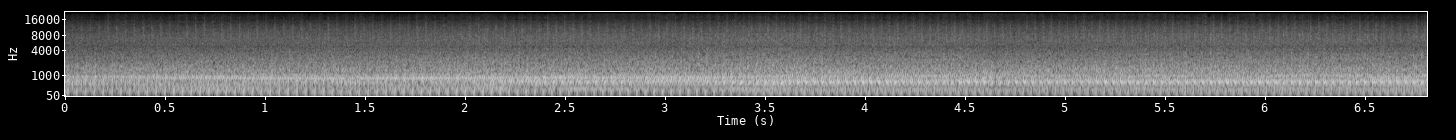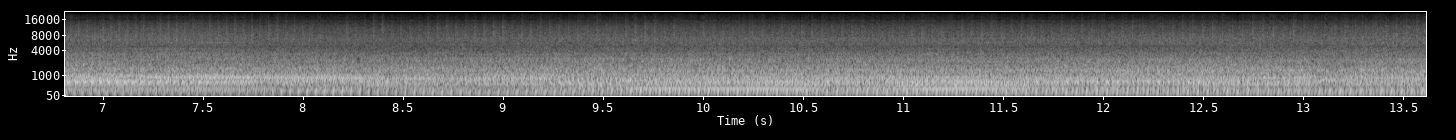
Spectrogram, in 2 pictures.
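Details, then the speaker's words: John Deere D110 lawn tractor after engine swap, warm after about 10 minutes running: steady even single-cylinder drone with no misses or knocks, faint valve tick (valves may need adjusting); brief smoke only at startup; normal idle. "Gave us a little puff of smoke at startup, but it's not smoking now. I'm really pleased. The engine sounds good."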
